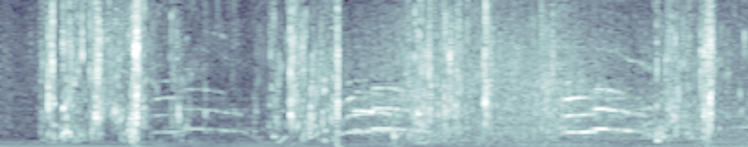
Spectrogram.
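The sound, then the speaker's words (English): A water scooter's engine idles with a steady low hum while water splashes and sloshes around it in shallow water as riders walk in to get on, with no one speaking. “Now we're ready to get on the water scooter. We have to walk into the shallow water to get on.”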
